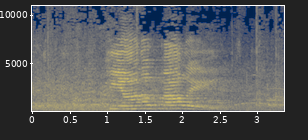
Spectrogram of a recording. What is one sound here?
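A woman calls out happily.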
